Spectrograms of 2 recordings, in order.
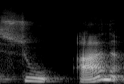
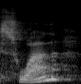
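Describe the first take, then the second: First: The name is said as two separate vowel syllables. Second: The name is said as a single syllable. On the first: The speaker calls it wrong. "on ne va pas prononcer sous Anne avec deux sons voyelles bien distincts" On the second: The speaker calls it right. "le W n'est pas ici une voyelle, c'est également une semi-consonne"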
